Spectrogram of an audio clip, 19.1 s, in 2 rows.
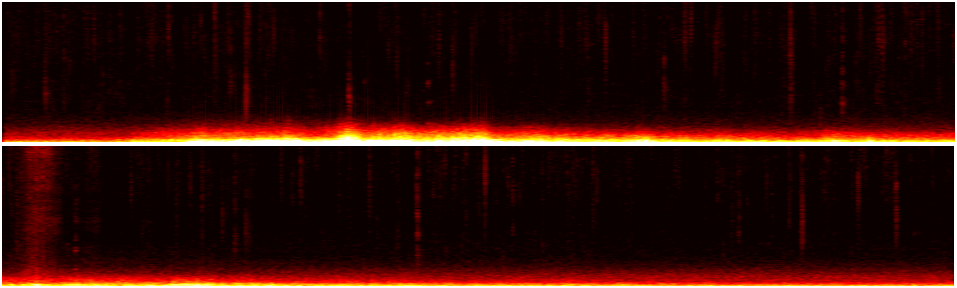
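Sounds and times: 
distant thunder: 1.3s - 13.3s.

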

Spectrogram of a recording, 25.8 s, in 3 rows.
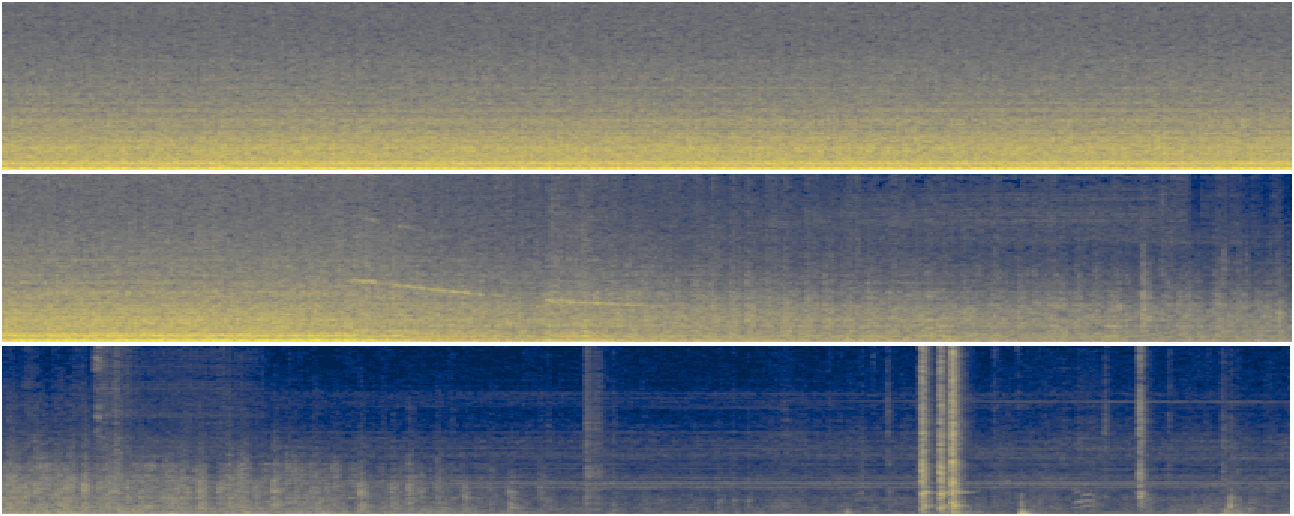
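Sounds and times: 
CA-13 Boomerang aircraft engine shutting down heard from the interior: 0.0s - 20.8s.

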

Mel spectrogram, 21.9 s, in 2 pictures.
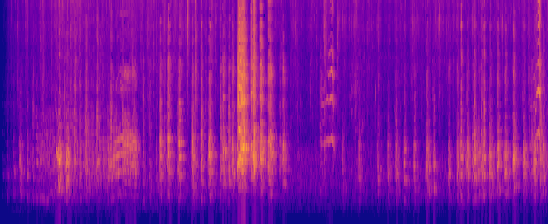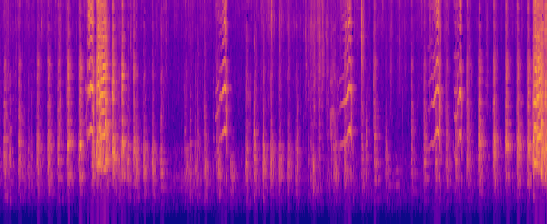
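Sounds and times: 
hens clucking: 0.1s - 21.9s.

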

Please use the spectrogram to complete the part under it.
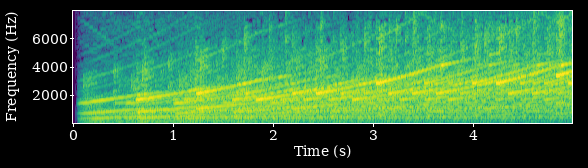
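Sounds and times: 
teleportation device sound effect: 0.1s - 4.8s.

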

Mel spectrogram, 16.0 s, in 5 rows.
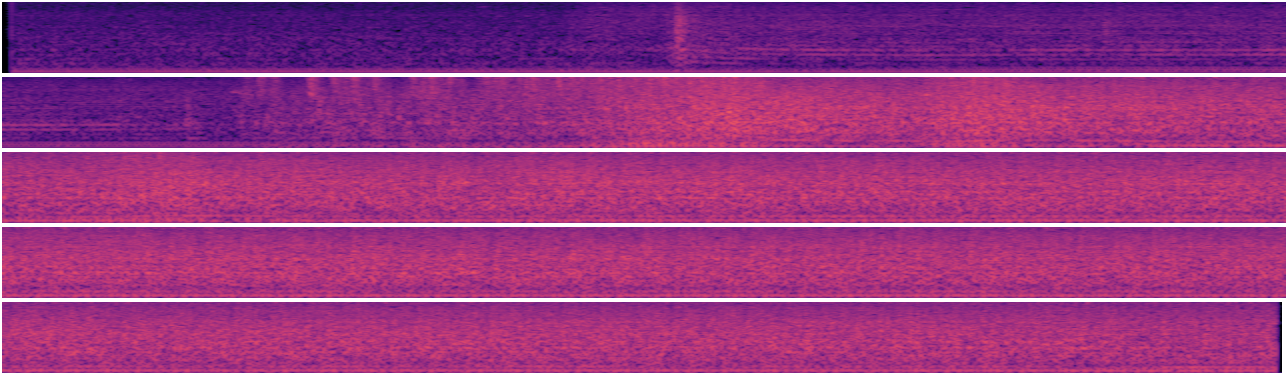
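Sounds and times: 
British Centurion main battle tank primary engine ignition: 1.4s - 16.0s.

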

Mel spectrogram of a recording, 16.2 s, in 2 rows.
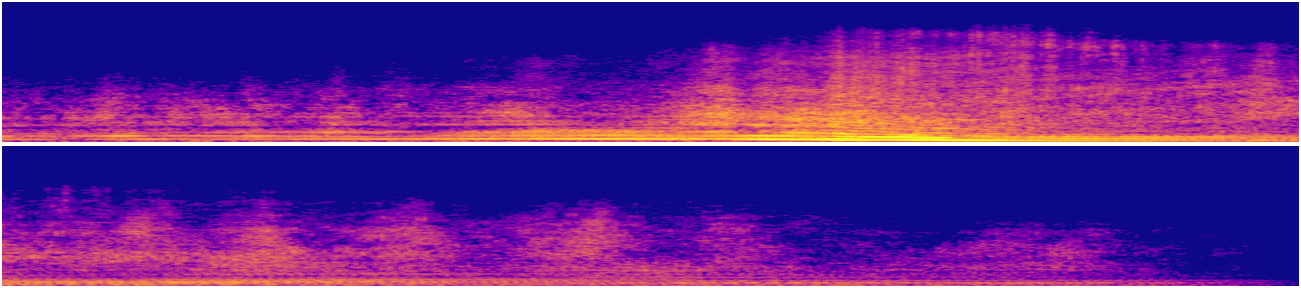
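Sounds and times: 
P-40 Kittyhawk aircraft passing: 0.0s - 16.1s.

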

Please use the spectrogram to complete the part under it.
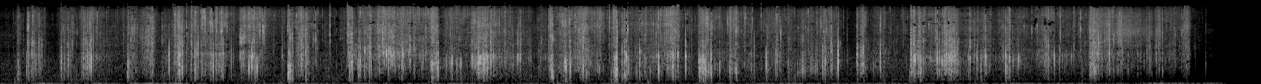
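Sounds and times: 
footsteps crunching on ice: 0.0s - 12.2s.

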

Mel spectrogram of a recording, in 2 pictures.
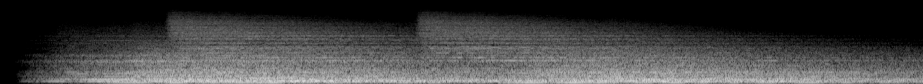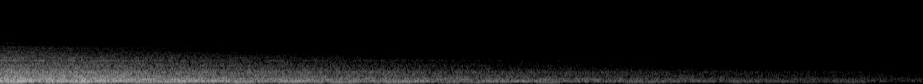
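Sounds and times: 
cinematic drum stinger: 0.6s - 8.7s.

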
